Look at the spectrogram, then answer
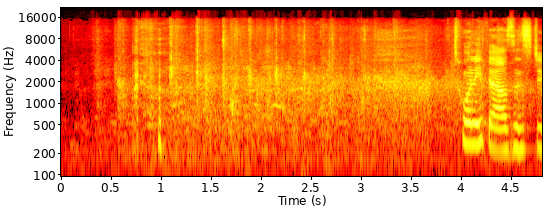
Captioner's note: audience applauds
